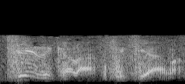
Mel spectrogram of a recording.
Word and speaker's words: Calà: Comunque c'è, si chiama Calà, non Galà, era quello il problema, della G e della C.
